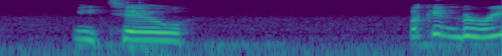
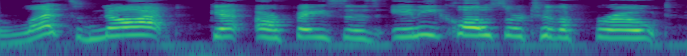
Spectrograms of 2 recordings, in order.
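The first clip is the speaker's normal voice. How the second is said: ordinary talk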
